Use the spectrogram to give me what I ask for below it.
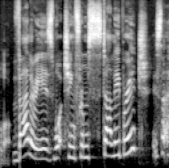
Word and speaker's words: Stalybridge: Valerie is watching from Stalybridge.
